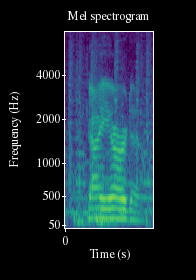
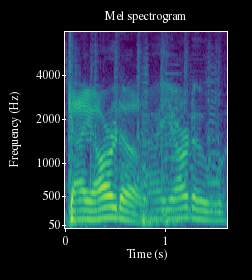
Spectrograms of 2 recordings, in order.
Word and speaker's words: Gallardo: is a sophomore and the pronunciation of his name ken gallardo gallardo so that is number 40 joden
